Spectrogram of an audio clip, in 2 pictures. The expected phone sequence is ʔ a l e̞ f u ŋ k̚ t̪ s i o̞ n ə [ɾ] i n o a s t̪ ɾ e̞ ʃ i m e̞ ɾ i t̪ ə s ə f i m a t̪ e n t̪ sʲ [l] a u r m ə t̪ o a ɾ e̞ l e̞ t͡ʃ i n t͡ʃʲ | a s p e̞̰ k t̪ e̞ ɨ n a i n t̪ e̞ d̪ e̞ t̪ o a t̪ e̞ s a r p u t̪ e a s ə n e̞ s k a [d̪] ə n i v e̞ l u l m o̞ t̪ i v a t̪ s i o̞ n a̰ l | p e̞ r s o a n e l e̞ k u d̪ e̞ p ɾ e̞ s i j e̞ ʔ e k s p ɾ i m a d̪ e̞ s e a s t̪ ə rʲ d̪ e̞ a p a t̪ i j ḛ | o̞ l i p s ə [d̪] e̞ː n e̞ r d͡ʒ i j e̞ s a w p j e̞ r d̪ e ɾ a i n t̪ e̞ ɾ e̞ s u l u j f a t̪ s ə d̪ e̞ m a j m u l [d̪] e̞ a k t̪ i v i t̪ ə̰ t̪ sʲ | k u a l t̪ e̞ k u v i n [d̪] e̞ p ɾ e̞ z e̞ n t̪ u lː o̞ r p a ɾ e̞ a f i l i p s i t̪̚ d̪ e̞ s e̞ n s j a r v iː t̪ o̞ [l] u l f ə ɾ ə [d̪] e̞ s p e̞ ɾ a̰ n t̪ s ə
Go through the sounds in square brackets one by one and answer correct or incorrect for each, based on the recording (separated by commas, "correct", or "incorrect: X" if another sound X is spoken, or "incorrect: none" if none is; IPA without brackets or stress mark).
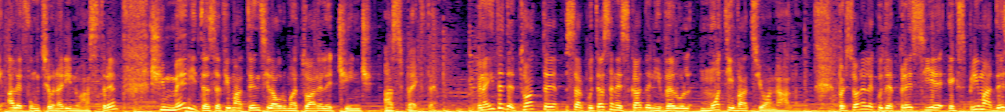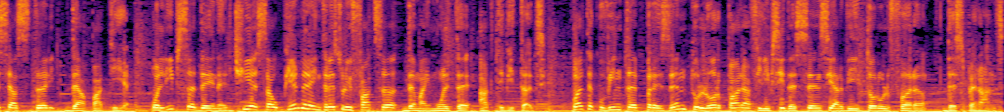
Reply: correct, correct, correct, correct, incorrect: t̪, incorrect: t̪, incorrect: ɾ, correct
